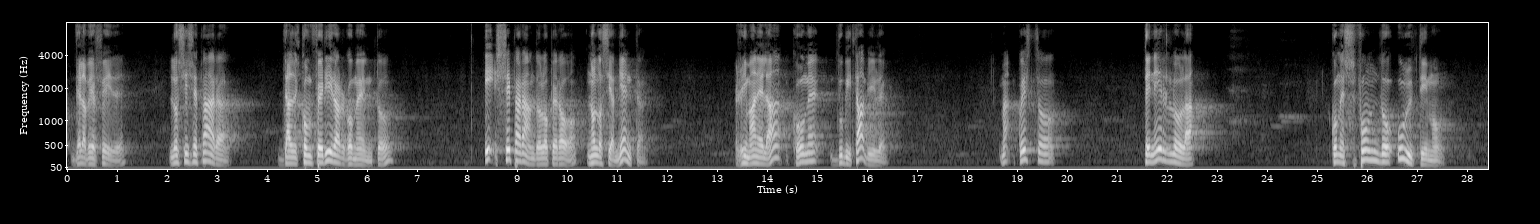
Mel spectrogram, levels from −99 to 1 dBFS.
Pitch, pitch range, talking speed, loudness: 150 Hz, 115-180 Hz, 55 wpm, -21 LUFS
